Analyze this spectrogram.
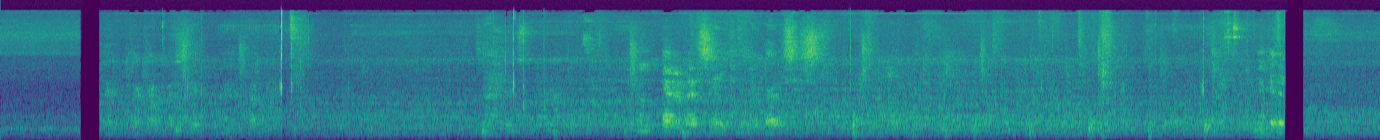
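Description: A train rumbles and rattles along the tracks, heard from inside a carriage.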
